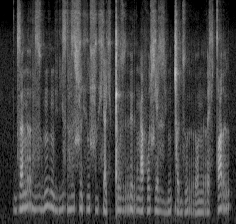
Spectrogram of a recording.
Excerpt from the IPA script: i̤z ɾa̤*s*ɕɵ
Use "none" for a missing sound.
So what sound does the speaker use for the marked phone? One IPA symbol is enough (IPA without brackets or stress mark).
z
